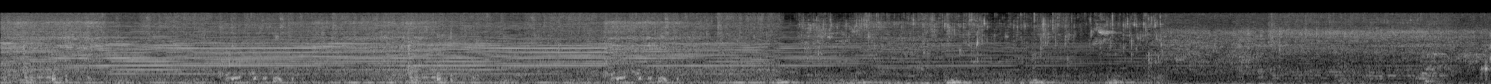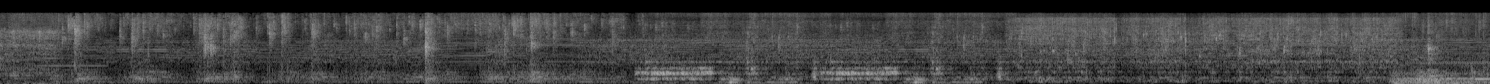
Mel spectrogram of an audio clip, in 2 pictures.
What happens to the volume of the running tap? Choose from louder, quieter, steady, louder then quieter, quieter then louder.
steady.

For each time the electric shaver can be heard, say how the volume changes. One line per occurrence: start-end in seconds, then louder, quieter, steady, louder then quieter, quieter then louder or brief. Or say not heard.
0.0-29.7 quieter.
